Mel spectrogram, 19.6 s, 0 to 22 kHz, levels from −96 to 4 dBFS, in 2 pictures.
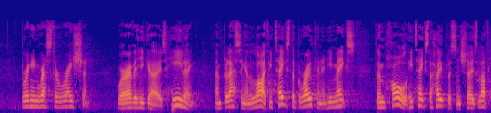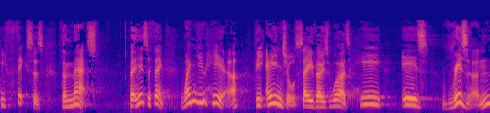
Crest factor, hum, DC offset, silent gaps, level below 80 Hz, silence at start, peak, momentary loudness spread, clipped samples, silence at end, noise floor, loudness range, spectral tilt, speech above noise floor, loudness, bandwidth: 20 dB; none; under 0.1%; none; -78 dBFS; 0.45 s; -12 dBFS; 12 LU; under 0.1%; 0 s; -67 dBFS; 4 LU; -4 dB/octave; 36 dB; -31 LUFS; 11.5 kHz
